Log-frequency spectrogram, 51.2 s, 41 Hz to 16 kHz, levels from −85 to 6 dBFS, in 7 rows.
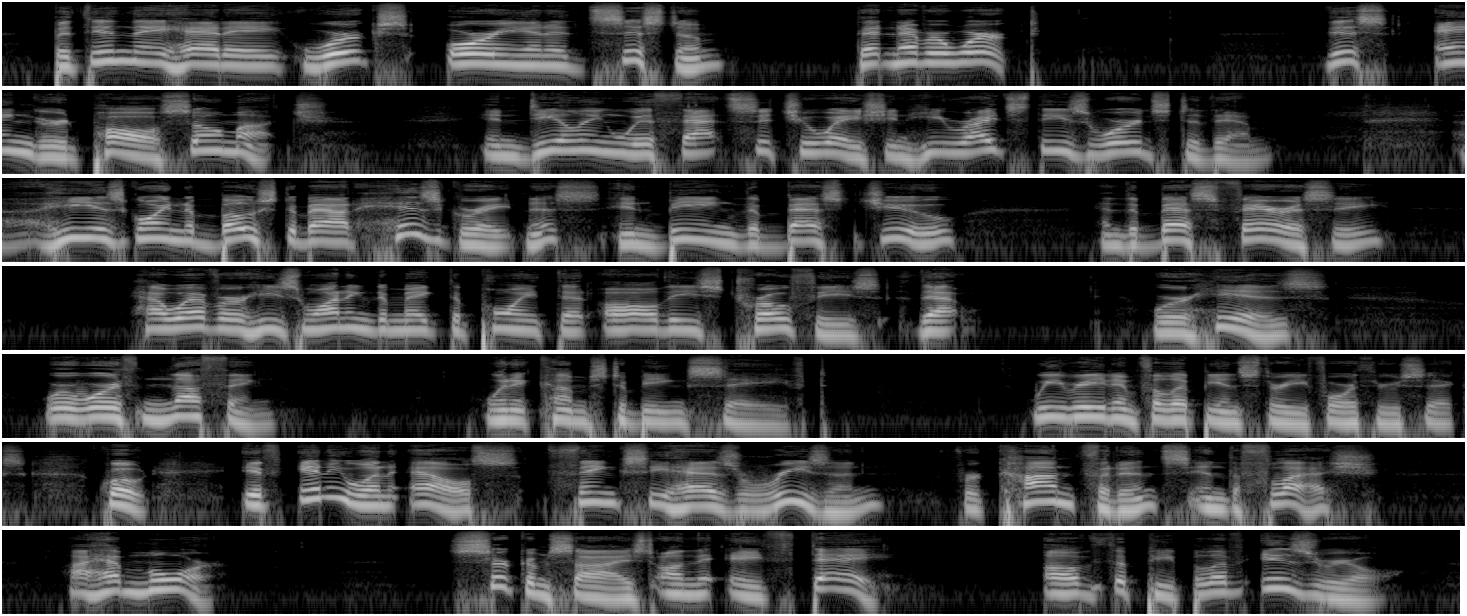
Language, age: English, 50-69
